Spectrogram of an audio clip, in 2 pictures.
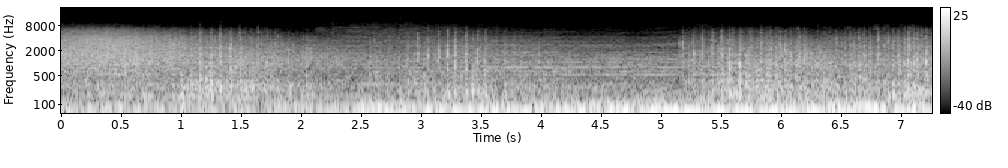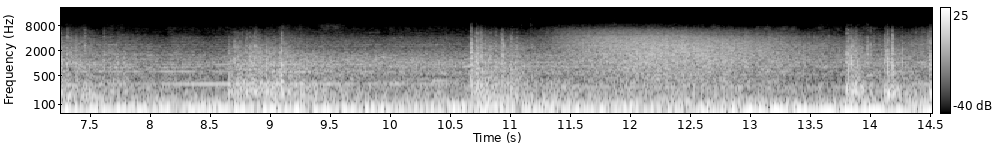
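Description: New Year fireworks launched from the Taipei 101 skyscraper: a dense, unbroken barrage of bangs and crackling, loudest near the start and again near the end.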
